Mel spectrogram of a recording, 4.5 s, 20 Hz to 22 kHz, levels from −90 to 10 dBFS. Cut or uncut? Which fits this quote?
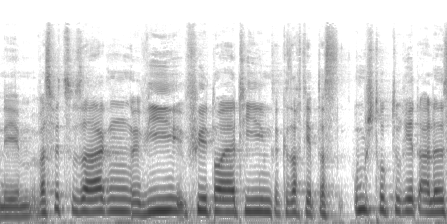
cut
